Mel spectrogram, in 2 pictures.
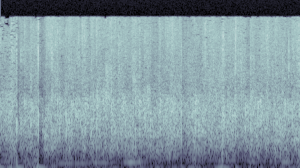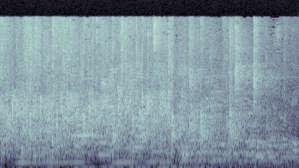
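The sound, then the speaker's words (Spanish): An audience in the community of Vitoria breaks into loud, sustained applause for a youth group, a dense wash of many hands clapping at once that holds steady for about six seconds before easing slightly at the end. “Entonces, para ustedes mismos también y para el resto de la comunidad de Vitoria, yo quiero que les demos un fuerte aplauso al grupo juvenil.”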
